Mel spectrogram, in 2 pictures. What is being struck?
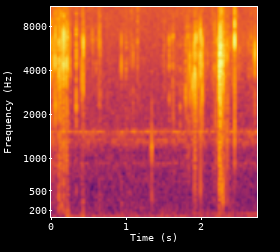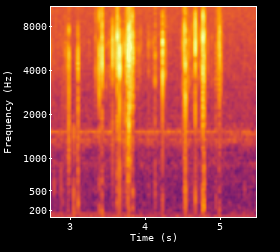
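Polystyrene bead floam.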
